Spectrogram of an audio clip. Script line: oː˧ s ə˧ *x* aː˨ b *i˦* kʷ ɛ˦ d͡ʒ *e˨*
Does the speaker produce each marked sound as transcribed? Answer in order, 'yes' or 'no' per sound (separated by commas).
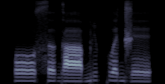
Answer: no, yes, yes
